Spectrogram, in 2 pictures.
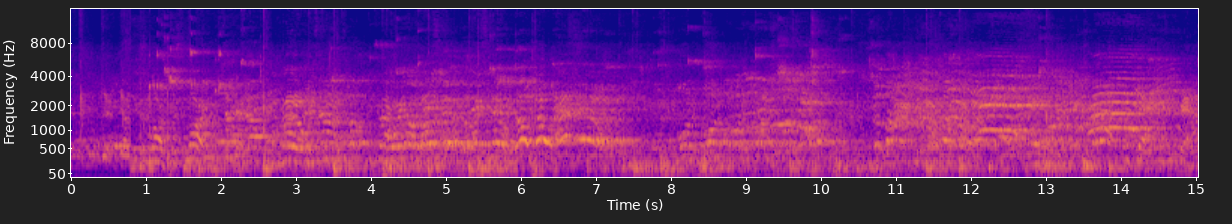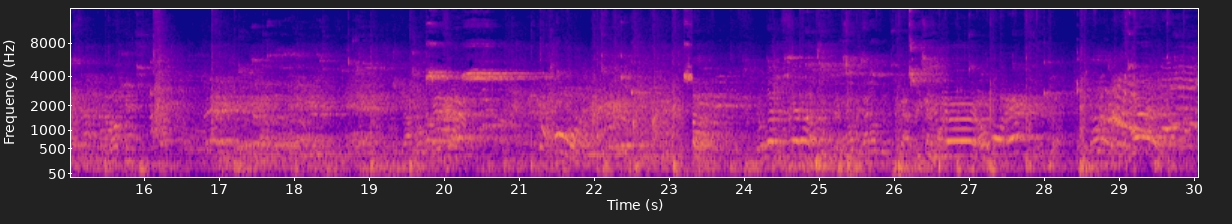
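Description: Echoing gym sounds of a basketball game: a basketball bouncing on the hardwood court amid indistinct shouting and chatter from players, coaches and spectators.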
